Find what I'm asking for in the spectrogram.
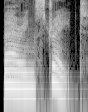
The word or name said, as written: Bering Strait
